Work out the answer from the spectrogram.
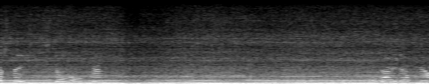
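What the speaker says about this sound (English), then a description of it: "I'm in four-wheel drive in my side-by-side." RZR side-by-side in four-wheel drive through heavy snow, its engine droning loud and steady with a brief dip in revs partway through, with someone talking over it.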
